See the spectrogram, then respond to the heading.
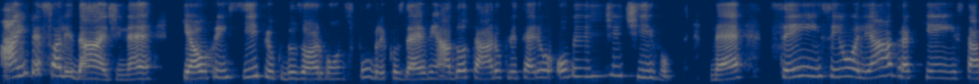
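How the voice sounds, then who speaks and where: This woman has a high-pitched voice. She talks at a fairly slow pace. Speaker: lawyer and public procurement lecturer. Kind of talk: live online lecture. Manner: halting, many fillers.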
